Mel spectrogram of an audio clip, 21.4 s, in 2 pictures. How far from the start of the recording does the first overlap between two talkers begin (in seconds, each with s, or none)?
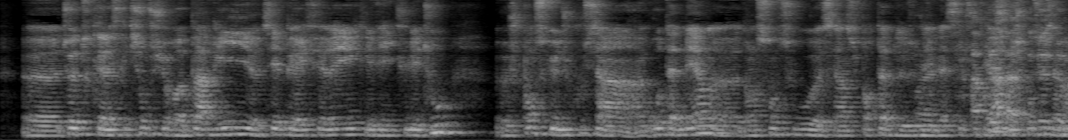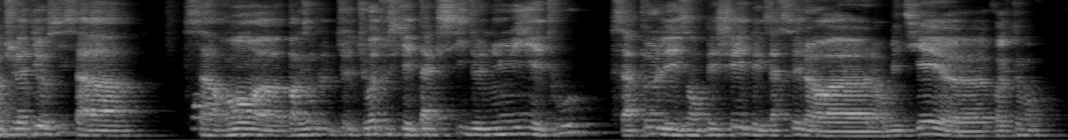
9.1 s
